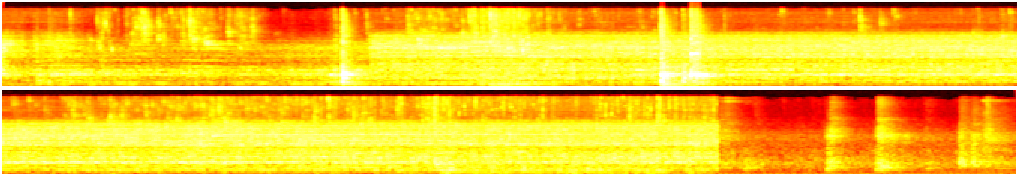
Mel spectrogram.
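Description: Tap water running into a stainless steel bowl of green figs at a sink, with two sharp knocks about two and four and a half seconds in. The running water cuts off suddenly near the end, leaving a few small clicks.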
